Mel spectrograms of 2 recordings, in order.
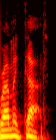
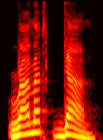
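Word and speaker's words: Ramat Gan: world is in Israel in a place called Rammit Gut. Rammit. Uh, let me see if I pronounced that correctly. Okay, there we go. Rammit Gan the capital of diamonds the home of diamond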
